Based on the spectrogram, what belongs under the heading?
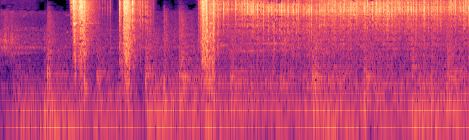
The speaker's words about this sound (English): Sparks flew as Pete bent over a workbench and hammered sheets of metal.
